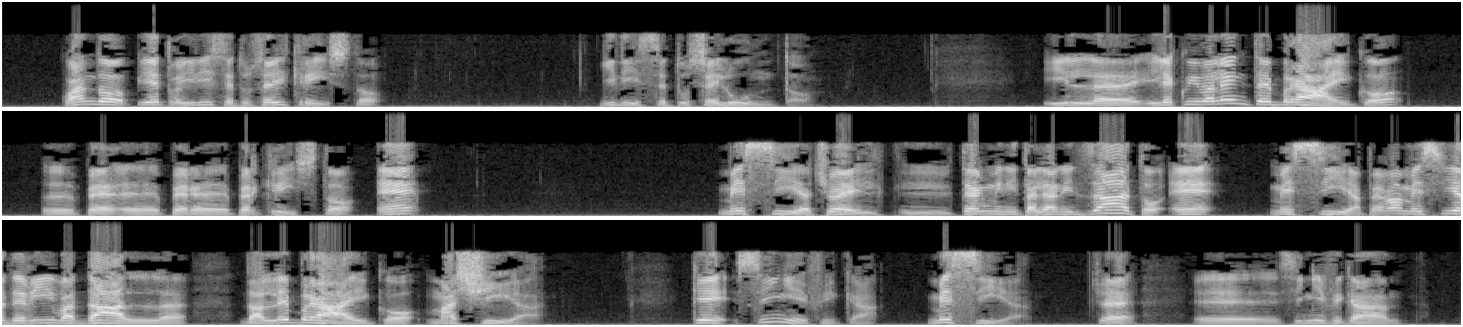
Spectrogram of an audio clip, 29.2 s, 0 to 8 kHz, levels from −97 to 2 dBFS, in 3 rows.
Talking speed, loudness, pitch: 85 wpm, -12 LUFS, 140 Hz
